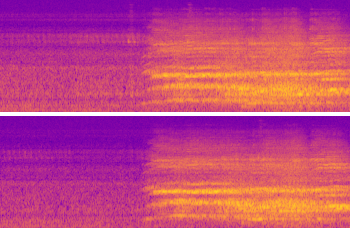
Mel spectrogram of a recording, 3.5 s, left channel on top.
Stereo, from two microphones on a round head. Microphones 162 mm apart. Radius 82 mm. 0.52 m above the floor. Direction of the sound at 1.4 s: 45° left (ahead or behind).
